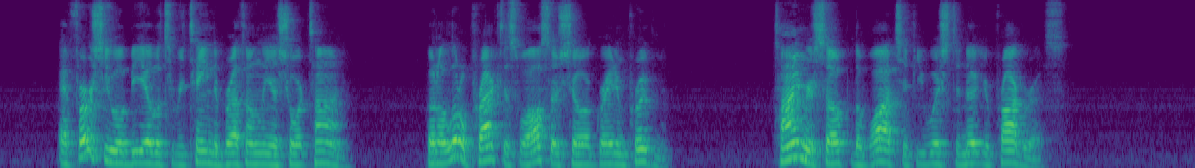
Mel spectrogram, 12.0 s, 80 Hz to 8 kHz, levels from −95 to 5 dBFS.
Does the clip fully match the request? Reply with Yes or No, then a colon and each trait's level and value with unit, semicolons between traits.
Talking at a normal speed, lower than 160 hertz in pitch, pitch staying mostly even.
Yes: average, 180 wpm; medium, 140 Hz; narrow, 2.3 semitones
